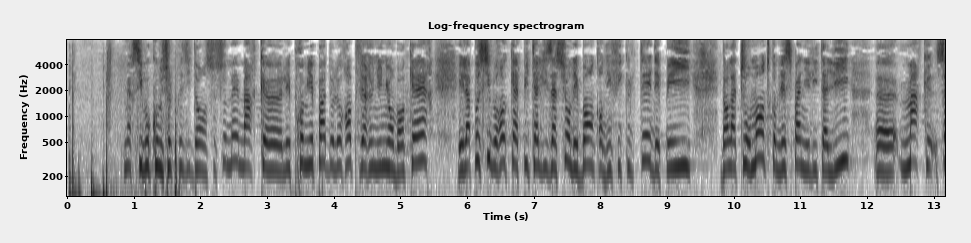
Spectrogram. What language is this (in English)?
French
